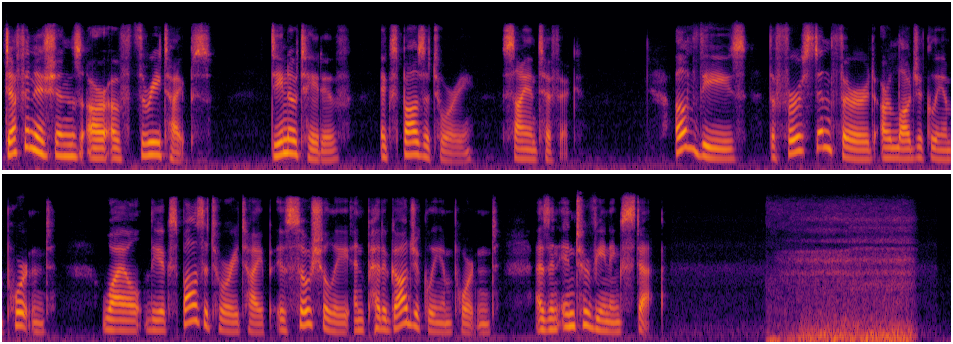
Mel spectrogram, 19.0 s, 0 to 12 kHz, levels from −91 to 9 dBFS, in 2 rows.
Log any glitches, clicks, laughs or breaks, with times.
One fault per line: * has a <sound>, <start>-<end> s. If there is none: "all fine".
* has a breath, 17.1-18.7 s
